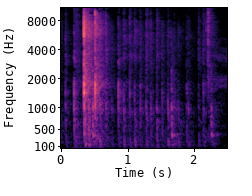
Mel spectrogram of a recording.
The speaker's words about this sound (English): And the winners are... I should have done a drum roll on my keyboard.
